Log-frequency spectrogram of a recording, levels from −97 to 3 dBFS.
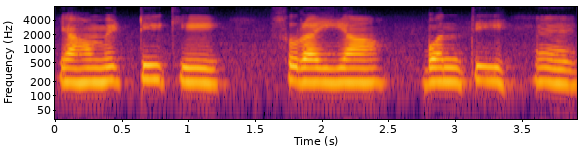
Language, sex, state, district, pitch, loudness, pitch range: Hindi, female, Haryana, Jhajjar, 200 Hz, -18 LUFS, 195-205 Hz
